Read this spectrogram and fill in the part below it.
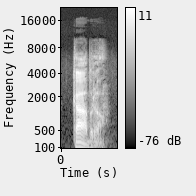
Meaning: goat
- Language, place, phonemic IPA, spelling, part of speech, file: Occitan, Béarn, /ˈkabro/, cabra, noun, LL-Q14185 (oci)-cabra.wav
